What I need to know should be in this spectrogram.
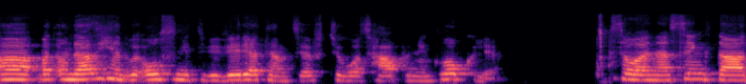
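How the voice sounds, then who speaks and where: Speaking at a very fast pace with a non-native accent, a woman holds a medium pitch in a monotone, flat intonation. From monolingual non-English culture. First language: not English. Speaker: theatre professor. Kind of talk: lecture Q&A. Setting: video call. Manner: halting, many fillers.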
